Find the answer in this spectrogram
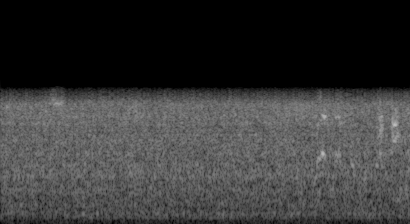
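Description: Steady outdoor background hiss, with two or three short, high calls near the end.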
